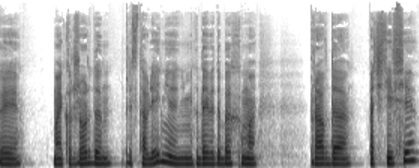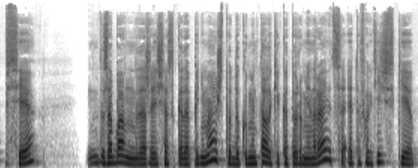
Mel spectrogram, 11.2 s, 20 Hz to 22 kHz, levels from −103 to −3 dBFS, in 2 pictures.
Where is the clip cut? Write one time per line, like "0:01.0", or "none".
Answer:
0:01.6
0:02.6
0:04.9
0:05.7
